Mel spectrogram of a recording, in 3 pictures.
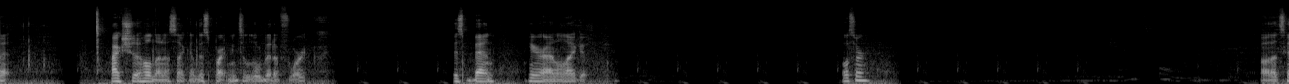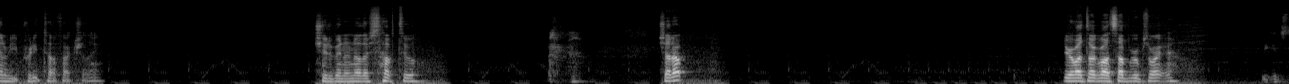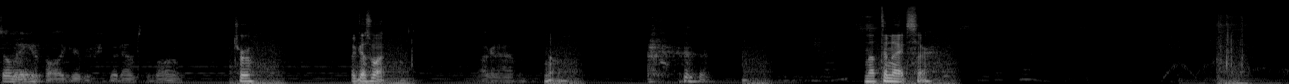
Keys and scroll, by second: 38.4 ctrl+z.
